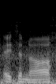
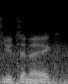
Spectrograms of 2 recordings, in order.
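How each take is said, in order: First: The name is pronounced with Afrikaans sounds. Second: The name is pronounced with English sounds. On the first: "In Afrikaans we say" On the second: "in English of course"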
